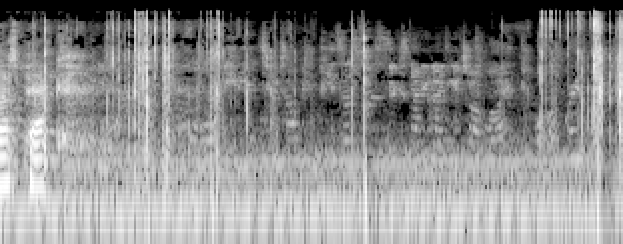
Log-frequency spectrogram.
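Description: A foil wrapper crinkles as fingers tear open a pack.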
